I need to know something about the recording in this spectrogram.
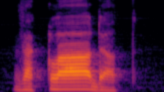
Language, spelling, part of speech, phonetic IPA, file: Czech, zakládat, verb, [ˈzaklaːdat], Cs-zakládat.ogg
- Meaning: imperfective of založit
